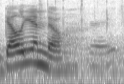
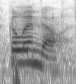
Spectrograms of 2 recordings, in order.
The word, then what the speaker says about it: Galindo: say her name Ron galiendo nope I messed up Galindo oh there I got it Kylie's also a seventh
